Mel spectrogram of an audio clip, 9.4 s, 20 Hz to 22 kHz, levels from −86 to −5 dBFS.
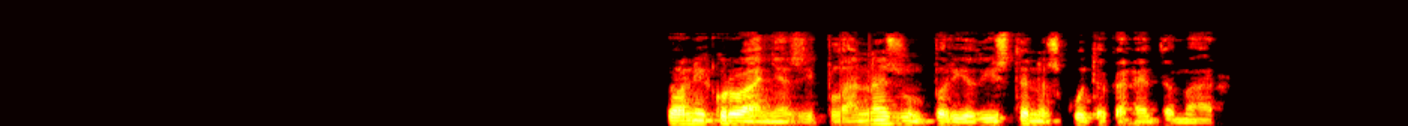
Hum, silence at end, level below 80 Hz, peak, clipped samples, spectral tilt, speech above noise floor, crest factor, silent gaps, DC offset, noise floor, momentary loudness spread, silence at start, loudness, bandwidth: none; 1.3 s; -56 dBFS; -2 dBFS; under 0.1%; -5.5 dB/octave; over 72 dB; 20 dB; none; under 0.1%; under -90 dBFS; 12 LU; 4.45 s; -19 LUFS; 7.8 kHz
